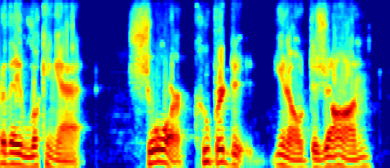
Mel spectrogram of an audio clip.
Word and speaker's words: Cooper DeJean: Sure, Cooper, DeJean, right, which that is the correct pronunciation, by the way.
